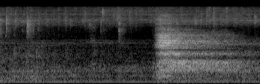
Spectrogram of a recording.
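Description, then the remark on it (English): Steady water hiss, like a shower running, holds for a moment and then swells louder and brighter partway through as the spray grows stronger, continuing with no talking. “So much so that I couldn't even get out this shower just yet.”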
